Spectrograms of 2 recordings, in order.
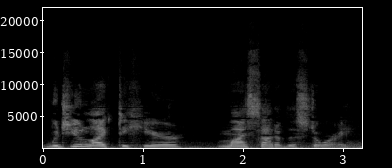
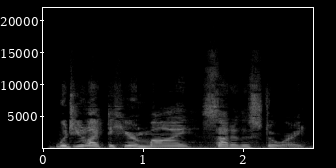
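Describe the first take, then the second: First: Quiet, even question with no edge; calm, not smart aleck. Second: Softer, steady sincere question; unflustered and calm. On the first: Mom asking the rude man calmly, quiet and sincere. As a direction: ask it gently, no sarcasm at all. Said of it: "she didn't say it with a smart aleck tone". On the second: Mom disarming the rude man in the elevator, soft and calm. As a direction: keep it calm and unbothered. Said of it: "wasn't all flustered". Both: Retold or imitated.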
